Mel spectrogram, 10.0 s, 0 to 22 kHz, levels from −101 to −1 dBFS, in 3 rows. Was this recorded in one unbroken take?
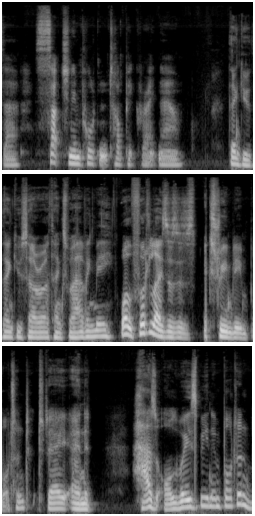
yes; 0 cuts

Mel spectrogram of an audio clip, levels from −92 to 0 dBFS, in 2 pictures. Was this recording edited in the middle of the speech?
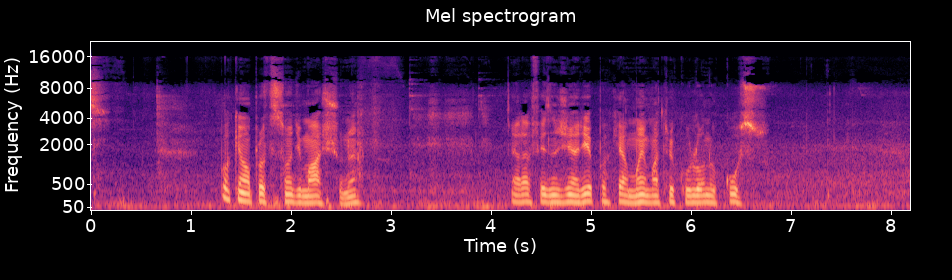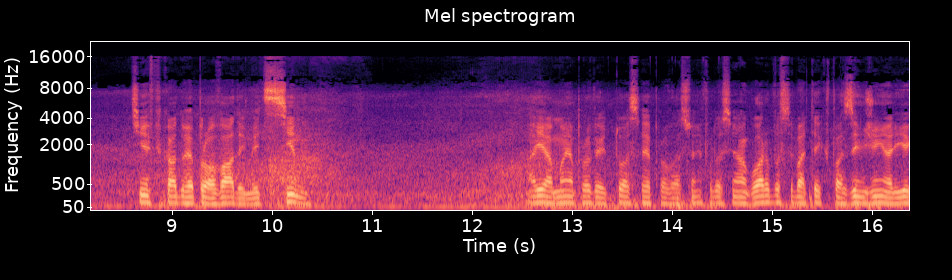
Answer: no; 0 cuts

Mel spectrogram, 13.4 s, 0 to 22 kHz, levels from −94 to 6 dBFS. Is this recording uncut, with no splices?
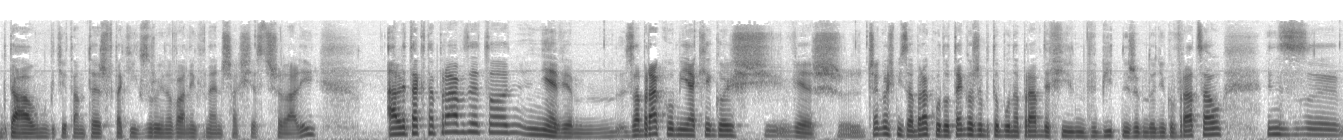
yes; 0 cuts

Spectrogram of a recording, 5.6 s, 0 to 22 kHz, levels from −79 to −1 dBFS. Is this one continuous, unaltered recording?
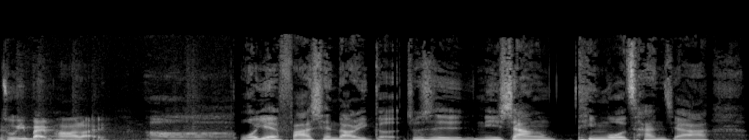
no; 1 cut; at 1.7 s

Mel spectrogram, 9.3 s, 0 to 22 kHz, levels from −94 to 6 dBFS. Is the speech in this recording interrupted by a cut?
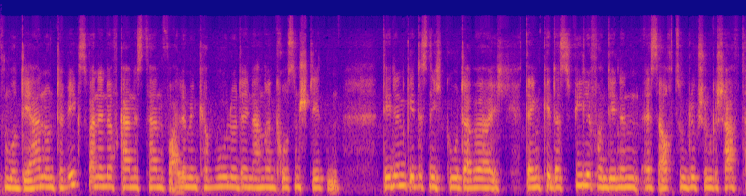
no; 0 cuts

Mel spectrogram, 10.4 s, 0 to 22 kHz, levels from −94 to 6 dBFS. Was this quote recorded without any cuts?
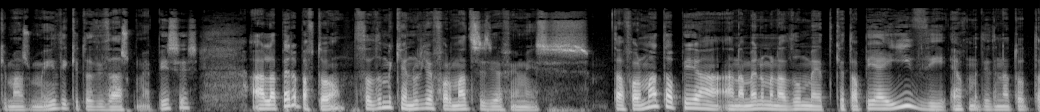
yes; 0 cuts

